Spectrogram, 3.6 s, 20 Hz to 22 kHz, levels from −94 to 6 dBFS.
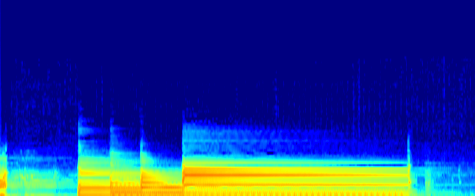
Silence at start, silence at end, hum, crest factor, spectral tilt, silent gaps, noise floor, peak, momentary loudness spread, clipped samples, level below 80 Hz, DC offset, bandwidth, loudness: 0 s; 0.35 s; none; 18 dB; -6 dB/octave; none; -41 dBFS; -4 dBFS; 13 LU; under 0.1%; -66 dBFS; under 0.1%; 7.8 kHz; -19 LUFS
